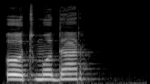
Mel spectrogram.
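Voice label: "ӧтмӧдар" Komi, female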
